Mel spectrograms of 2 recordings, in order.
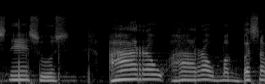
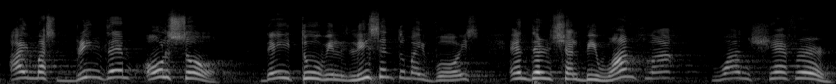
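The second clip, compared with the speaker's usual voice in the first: slow, high-pitched proclamation; emphatic scripture reading; 7 semitones higher, 3 dB louder, slower than usual. A narrator's reading. Preacher reading the words of Jesus to congregation, proclaiming. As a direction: proclaim each phrase slowly, with force.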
